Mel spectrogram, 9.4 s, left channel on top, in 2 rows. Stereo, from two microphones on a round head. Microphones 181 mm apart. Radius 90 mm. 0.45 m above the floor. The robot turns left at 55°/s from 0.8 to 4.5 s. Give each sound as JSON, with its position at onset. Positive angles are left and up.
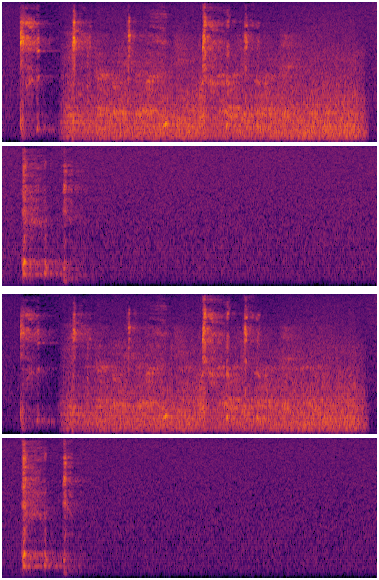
{"t": 0.2, "sound": "a cough", "side_deg": 40, "distance_m": 1.7}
